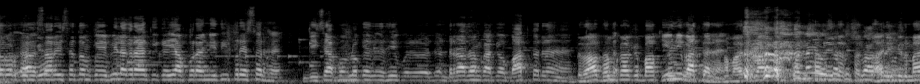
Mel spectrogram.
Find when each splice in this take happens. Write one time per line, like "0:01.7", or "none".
none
